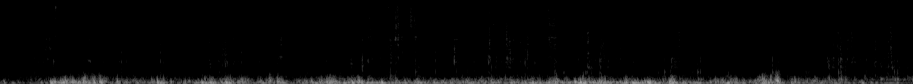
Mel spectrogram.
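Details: Banner-tailed kangaroo rat producing a long, nearly continuous run of deep rapid thuds lasting about nine seconds, dense and muffled, with slight swells in loudness and no other clear sounds.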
